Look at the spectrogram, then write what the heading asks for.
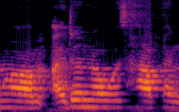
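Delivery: upset, tearful words spoken while crying, pleading. Retelling what was said to Mom while in tears: imitating own crying words. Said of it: "and I was crying, like, literally in tears".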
